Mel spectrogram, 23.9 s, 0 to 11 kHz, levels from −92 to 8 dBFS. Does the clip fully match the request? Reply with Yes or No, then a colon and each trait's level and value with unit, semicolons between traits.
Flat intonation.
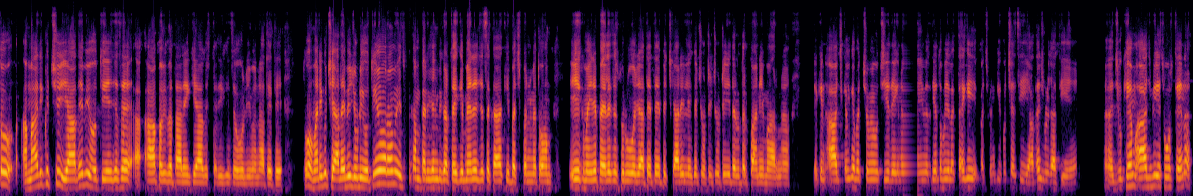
No: average, 3.3 semitones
